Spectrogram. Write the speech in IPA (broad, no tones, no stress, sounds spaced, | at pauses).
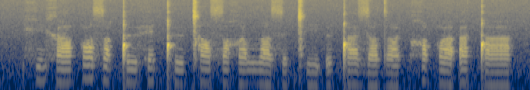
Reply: x i x a qʷ e sˤ ɨ ǃ ɨ h e ǃʰ ɨ ǀʰ a sˤ e χ ɨ l ðˤ e s ɨ ǀʰ i ʔ ɨ ǃ a z ɨ dˤ i | χ ɨ qʷ a ʔ a ǃ a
